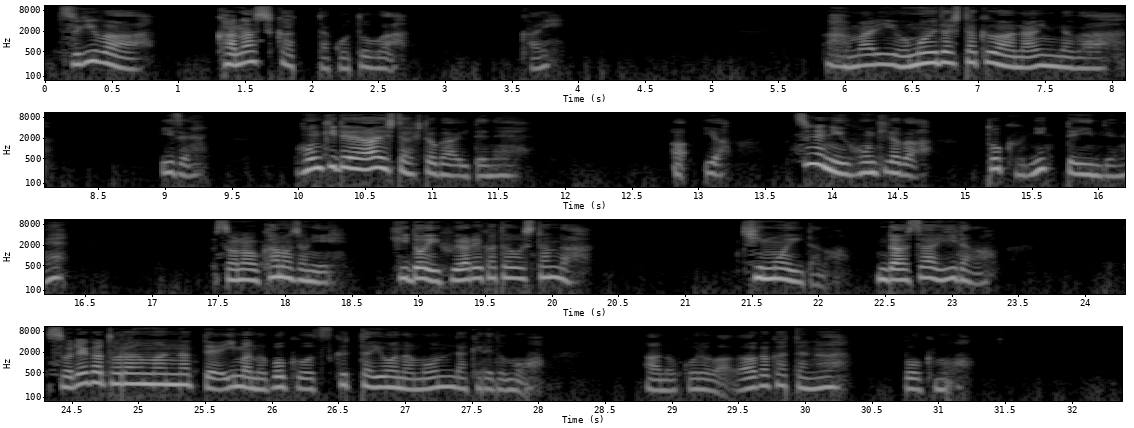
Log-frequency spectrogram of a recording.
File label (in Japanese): dansei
